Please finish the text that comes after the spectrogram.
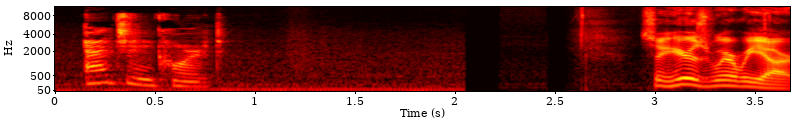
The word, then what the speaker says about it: Agincourt: Why do you pronounce the T in Agincourt?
